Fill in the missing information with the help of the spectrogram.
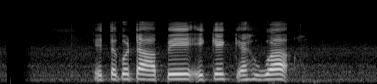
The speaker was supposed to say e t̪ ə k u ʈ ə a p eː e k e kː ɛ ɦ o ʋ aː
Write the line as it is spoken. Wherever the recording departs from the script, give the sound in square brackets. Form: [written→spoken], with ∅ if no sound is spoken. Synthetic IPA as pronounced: e t̪ ə k [u→o] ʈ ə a p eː e k e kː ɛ ɦ [o→u] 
